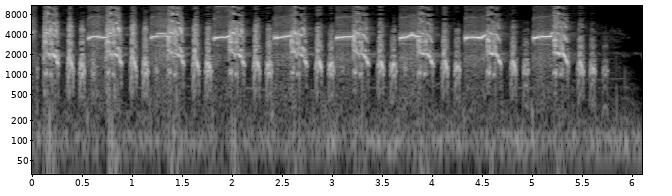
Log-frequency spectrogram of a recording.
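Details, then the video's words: Grey francolin, known as teetar, delivering an unbroken run of loud, raspy calls, each carrying a short high whistle. The notes repeat about every half second for the whole six seconds. "Teetar ki awaaz | तीतर की आवाज | তিতির আওয়াজ | El sonido de una perdiz | ਇੱਕ ਤਿੱਤਰ ਦੀ ਆਵਾਜ਼"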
